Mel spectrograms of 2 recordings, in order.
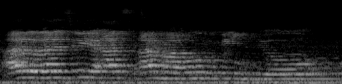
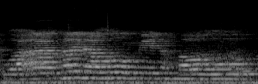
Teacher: Dengan demikian dapat disimpulkan bahwa disebut izhar misli apabila ada mim sukun bertemu dengan huruf mim. Cara membacanya adalah memasukkan huruf mim ke dalam huruf mim disertai dengan suara guna sekitar 2 ketukan. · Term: idgham misli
